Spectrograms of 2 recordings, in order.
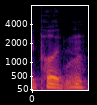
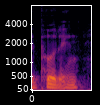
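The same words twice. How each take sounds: First: "pudding" with a clear d and a short "-en" ending; own pronunciation. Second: "pudding" said with a flapped t-like middle and a full "-ing"; common pronunciation. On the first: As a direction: say "pudding" as "pud-den". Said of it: "I say pudding". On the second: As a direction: say "pudding" as "pu-ting". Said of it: "Most people say pudding". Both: Shown as a demonstration.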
